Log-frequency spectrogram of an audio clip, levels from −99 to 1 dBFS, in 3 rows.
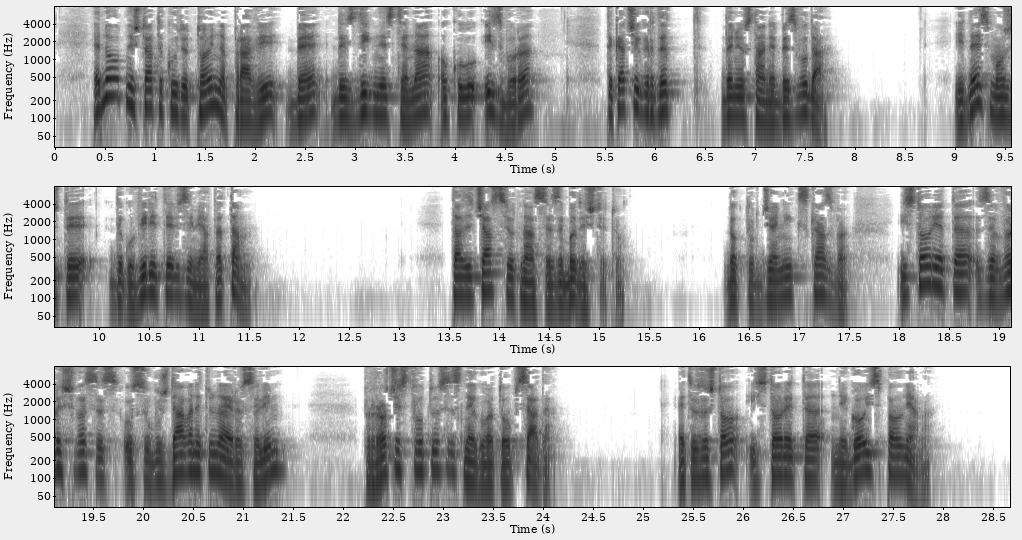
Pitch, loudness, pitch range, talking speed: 110 Hz, -20 LUFS, 90-125 Hz, 115 wpm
